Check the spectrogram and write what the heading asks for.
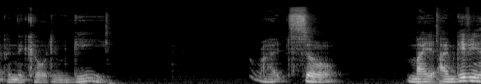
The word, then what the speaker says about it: Guy: Guy Ritchie GUI and the French pronunciation of the name guy is gay right so there's a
